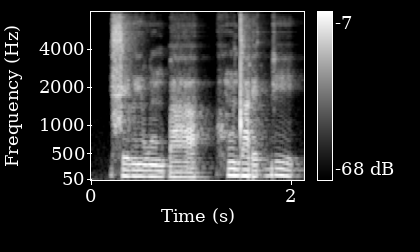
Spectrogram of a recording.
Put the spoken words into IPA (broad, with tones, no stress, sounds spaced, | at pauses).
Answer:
s i˨ l ĩ˨ w ũ˨ ɡ͡b a˨ | h ũ˦ d a˦˨ ɾ e˨˦ ɡ͡b i˦˨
